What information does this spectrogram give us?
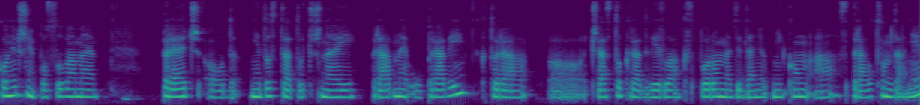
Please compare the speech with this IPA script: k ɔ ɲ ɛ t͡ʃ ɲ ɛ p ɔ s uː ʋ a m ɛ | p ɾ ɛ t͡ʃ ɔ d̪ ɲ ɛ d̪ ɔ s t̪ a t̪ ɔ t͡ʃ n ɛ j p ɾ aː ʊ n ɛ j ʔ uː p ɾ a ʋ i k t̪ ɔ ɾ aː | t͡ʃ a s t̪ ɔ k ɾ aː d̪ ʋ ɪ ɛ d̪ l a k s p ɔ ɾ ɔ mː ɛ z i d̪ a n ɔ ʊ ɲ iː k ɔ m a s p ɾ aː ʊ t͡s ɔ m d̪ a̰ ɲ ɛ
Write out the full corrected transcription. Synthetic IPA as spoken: k ɔ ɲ ɛ t͡ʃ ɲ ɛ p ɔ s uː ʋ a m ɛ | p ɾ ɛ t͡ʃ ɔ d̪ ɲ ɛ d̪ ɔ s t̪ a t̪ ɔ t͡ʃ n ɛ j p ɾ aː ʊ n ɛ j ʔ uː p ɾ a ʋ i k t̪ ɔ ɾ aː | t͡ʃ a s t̪ ɔ k ɾ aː d̪ ʋ ɪ ɛ d̪ l a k s p ɔ ɾ ɔ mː ɛ d͡z i d̪ a ɲ ɔ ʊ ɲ iː k ɔ m a s p ɾ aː ʊ t͡s ɔ m d̪ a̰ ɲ ɛ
